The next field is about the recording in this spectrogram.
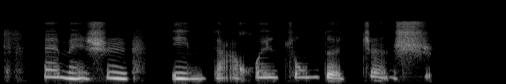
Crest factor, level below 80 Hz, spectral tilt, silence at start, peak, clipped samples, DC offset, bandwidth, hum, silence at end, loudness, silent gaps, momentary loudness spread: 18 dB; -72 dBFS; -4 dB/octave; 0.05 s; -10 dBFS; under 0.1%; under 0.1%; 8 kHz; none; 0.75 s; -28 LUFS; 3.50-3.63 s; 10 LU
